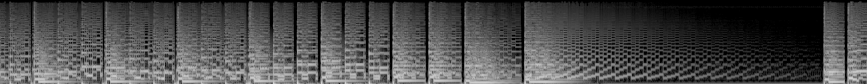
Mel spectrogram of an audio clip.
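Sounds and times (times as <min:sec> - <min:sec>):
moody chiptune music on MOS6581R2 SID chip: 0:00.0 - 0:08.6.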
